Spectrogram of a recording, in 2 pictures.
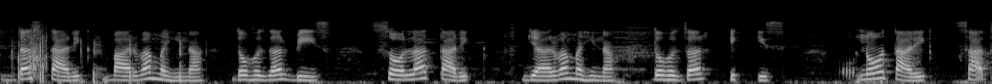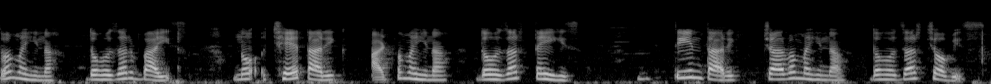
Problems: none marked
